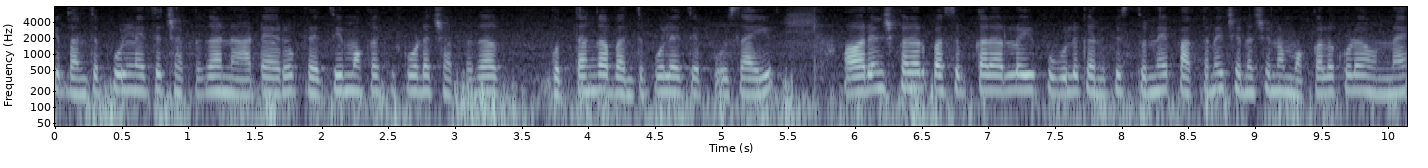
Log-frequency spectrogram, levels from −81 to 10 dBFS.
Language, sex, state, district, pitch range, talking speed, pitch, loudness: Telugu, female, Andhra Pradesh, Visakhapatnam, 185-205 Hz, 170 wpm, 195 Hz, -21 LUFS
